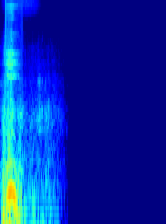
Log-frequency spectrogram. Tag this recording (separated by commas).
Human voice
